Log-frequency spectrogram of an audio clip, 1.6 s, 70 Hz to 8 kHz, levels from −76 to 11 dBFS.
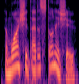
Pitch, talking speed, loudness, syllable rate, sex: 155 Hz, 225 wpm, -16 LUFS, 5.9 syllables/s, male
